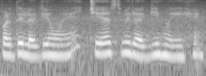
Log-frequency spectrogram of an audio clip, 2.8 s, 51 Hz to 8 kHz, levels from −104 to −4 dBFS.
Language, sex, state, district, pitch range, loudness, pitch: Hindi, female, Punjab, Pathankot, 200-225 Hz, -15 LUFS, 210 Hz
